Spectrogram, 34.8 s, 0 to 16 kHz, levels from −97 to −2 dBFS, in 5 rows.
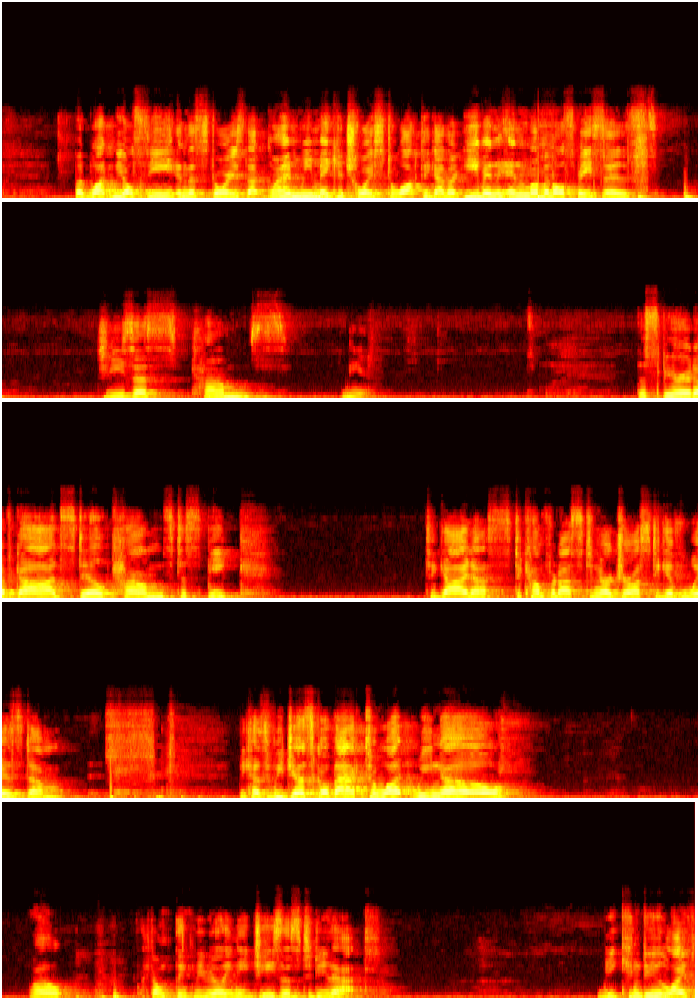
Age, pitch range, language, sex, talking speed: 30-49, 120-160 Hz, English, male, 120 wpm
